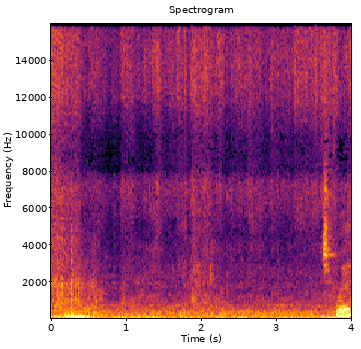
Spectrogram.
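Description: Quiet room with a steady low hum and faint rustling of satin ribbon as it is twisted and slid around the wooden dowels of a bow maker.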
